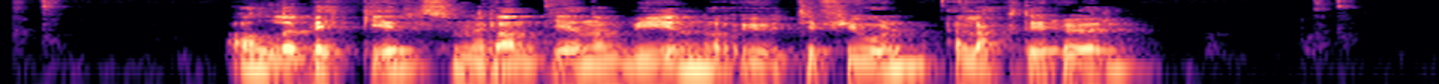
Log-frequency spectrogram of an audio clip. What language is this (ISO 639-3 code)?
nob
